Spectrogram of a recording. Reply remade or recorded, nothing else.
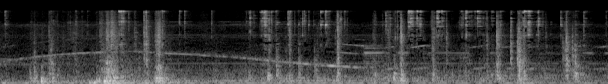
recorded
